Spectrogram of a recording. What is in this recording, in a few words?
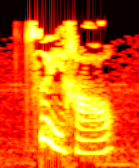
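"最好", Mandarin Chinese; hsk; chinese-flashcards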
